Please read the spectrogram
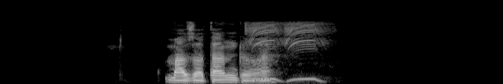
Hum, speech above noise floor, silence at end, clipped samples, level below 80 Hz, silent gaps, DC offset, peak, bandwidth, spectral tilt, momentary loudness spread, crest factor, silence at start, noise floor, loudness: none; 62 dB; 1.75 s; under 0.1%; -54 dBFS; none; under 0.1%; -2 dBFS; 8 kHz; -5 dB/octave; 13 LU; 24 dB; 1.65 s; -83 dBFS; -22 LUFS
